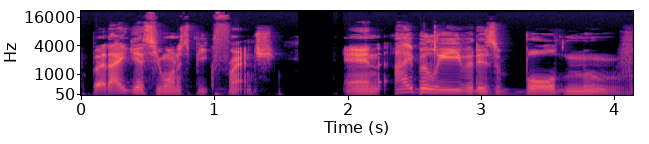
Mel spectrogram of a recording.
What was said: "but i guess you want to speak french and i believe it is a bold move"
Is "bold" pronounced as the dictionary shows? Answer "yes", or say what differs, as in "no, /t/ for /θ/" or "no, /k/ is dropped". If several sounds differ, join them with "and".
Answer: yes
